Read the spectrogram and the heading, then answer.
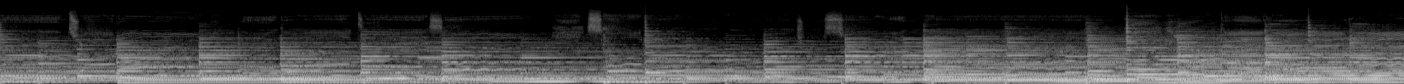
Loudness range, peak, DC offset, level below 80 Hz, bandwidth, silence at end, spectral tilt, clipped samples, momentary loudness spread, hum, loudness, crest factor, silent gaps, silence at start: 5 LU; -4 dBFS; under 0.1%; -36 dBFS; 12 kHz; 0 s; -7.5 dB/octave; under 0.1%; 6 LU; none; -19 LUFS; 14 dB; none; 0 s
